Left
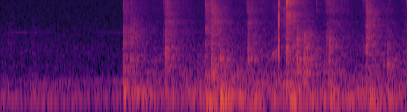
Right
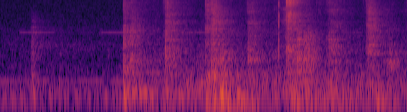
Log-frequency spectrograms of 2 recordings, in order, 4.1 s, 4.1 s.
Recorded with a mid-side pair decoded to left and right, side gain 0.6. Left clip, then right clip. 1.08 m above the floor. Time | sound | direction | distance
1.2 | running footsteps | 5° left | 4 m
